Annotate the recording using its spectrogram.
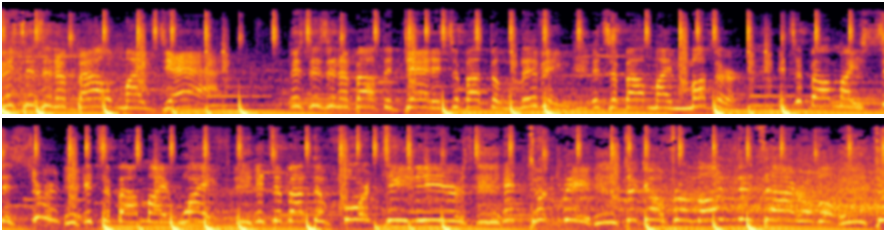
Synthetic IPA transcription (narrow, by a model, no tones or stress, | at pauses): ðɪsɪzɨ̃ñɨbaʊt̚maɪdæd̪̚ðɪsɪzɨ̃ñɨbaʊt̪̚ðɨdɛɾɨtsɨbaʊt̪̚ðəlɪvɪ̃ŋɨtsɨbaʊt̚maɪmʌðə˞ɨtsɨbaʊt̚maɪsɪstə˞ɨtsɨbaʊt̚maɪwaɪfɨtsɨbaʊt̪̚ðəfɔɹtʰĩnjɪɹzɨtʰʊk̚miɾɨɡoʊfɹʌ̃mʌ̃ndɪzaɪɹəbl̩ˠtʰ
